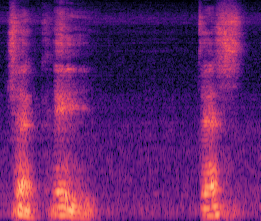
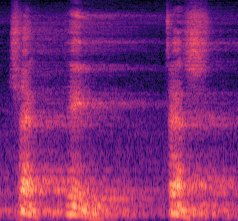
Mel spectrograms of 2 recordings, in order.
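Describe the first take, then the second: First: The voice is dry with no echo. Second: The voice has an echo trailing after it. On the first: "walang echo" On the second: "May echo na"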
